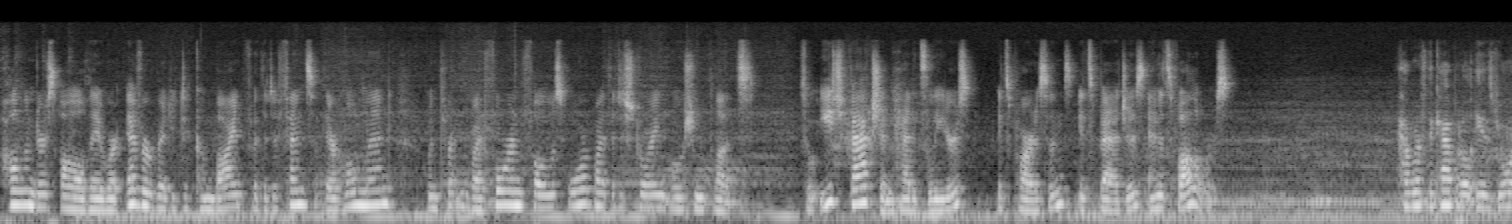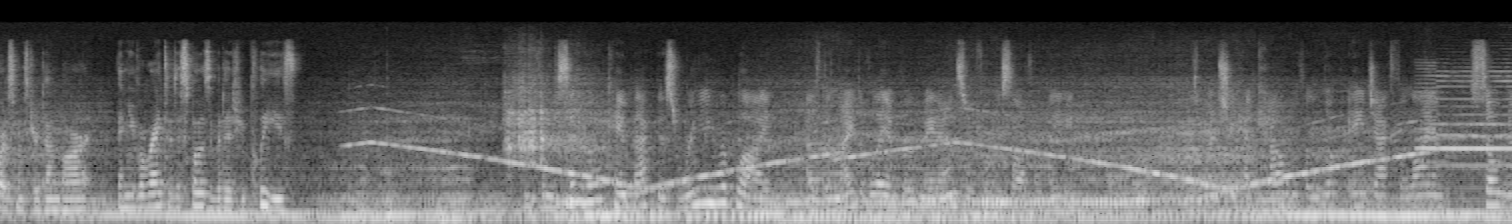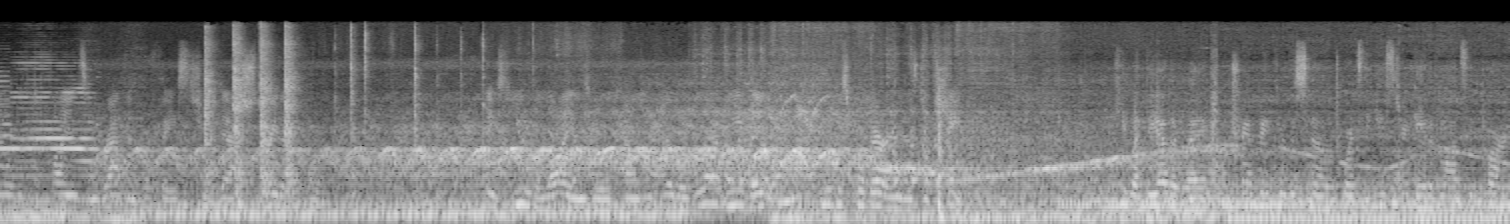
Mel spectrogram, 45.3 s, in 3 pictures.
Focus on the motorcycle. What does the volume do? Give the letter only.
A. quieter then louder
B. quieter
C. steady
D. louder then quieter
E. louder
E.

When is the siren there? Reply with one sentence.
The siren can be heard from 18.5 to 45.3 s.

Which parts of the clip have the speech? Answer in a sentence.
You can hear the speech from 0.0 to 12.4 s, from 13.9 to 18.1 s, from 20.4 to 25.9 s, from 27.0 to 33.6 s, from 35.1 to 39.9 s and from 41.3 to 45.3 s.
